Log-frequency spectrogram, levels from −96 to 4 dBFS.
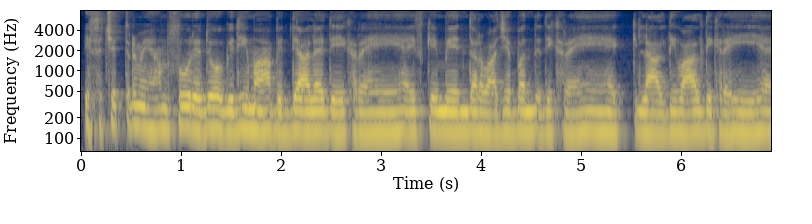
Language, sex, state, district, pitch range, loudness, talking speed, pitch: Hindi, male, Bihar, Katihar, 120-130 Hz, -16 LUFS, 210 wpm, 125 Hz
